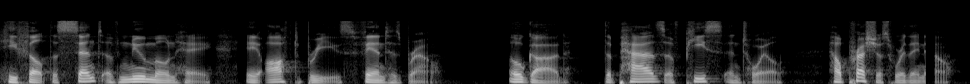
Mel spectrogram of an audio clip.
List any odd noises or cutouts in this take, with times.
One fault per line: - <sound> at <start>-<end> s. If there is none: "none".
- dropout at 9.3-9.3 s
